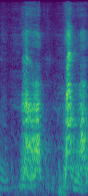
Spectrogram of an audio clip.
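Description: A three-week-old puppy gives two short, high yipping barks, close and fairly loud, with a brief pause between them.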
